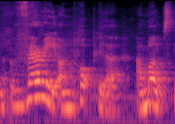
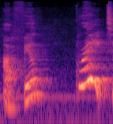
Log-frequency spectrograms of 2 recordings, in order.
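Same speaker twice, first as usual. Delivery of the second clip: much higher and louder; delighted; 12 semitones higher, 9 dB louder than usual. A narrator's reading. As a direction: burst with joy. Feeling great.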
